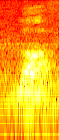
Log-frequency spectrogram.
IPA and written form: lɑːf (laugh)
